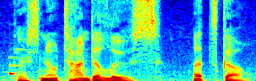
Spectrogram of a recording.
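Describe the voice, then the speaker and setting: A man's voice: medium pitch, lively intonation, moderate pace, a little hiss or hum, close to an everyday voice. A man voicing a polished, theatrical young brother who leads and schemes in a video game. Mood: composed. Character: theatrical, smooth-talking young brother, ringleader, composed schemer.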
